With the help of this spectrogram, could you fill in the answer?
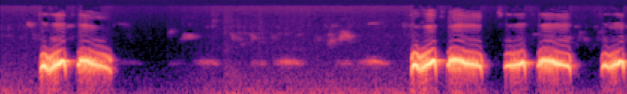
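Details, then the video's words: Spotted dove cooing in low, hollow notes, two notes, a pause of about four seconds, then a run of five quick, mellow coos; recorded without background noise to stimulate captive doves. "tiếng cu gáy giọng thổ thúc và gáy gọi"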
